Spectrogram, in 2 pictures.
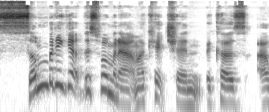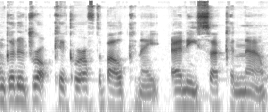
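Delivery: plain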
